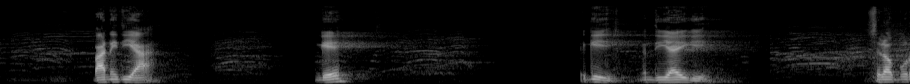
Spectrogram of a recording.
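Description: A young man preaches forcefully through a microphone, in bursts with echoing pauses.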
